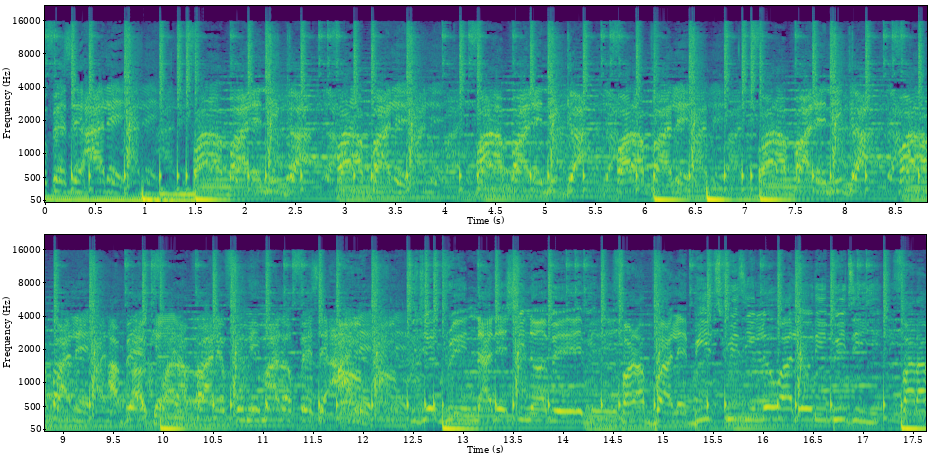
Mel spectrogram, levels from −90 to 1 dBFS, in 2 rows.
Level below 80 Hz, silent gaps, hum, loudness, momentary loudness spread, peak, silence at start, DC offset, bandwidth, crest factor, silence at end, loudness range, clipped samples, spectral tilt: -18 dBFS; none; none; -10 LUFS; 3 LU; 0 dBFS; 0 s; under 0.1%; 17 kHz; 10 dB; 0 s; 1 LU; 0.3%; -3 dB/octave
